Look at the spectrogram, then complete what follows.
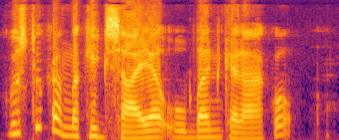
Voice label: dance, cebuano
